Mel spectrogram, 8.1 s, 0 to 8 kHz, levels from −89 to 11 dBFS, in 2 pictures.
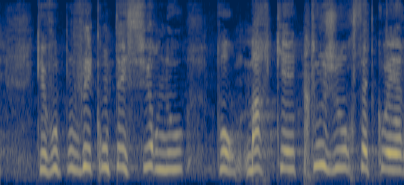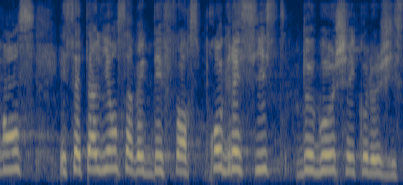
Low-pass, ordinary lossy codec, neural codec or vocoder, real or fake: none; none; codec, 16 kHz, 16 kbps, FreqCodec, smaller model; fake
